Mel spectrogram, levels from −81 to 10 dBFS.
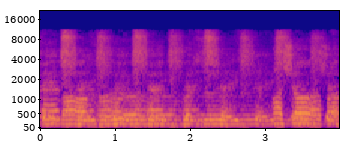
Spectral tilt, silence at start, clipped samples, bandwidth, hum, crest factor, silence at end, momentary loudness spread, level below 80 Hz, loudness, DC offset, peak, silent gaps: -4.5 dB/octave; 0 s; under 0.1%; 11.5 kHz; none; 16 dB; 0 s; 5 LU; -54 dBFS; -18 LUFS; under 0.1%; -2 dBFS; none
